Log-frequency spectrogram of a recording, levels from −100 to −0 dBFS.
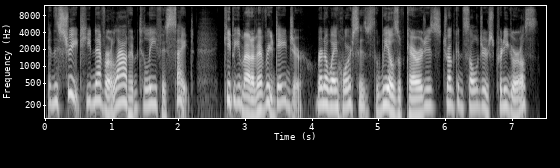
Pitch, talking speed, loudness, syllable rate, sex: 185 Hz, 210 wpm, -19 LUFS, 6.3 syllables/s, female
